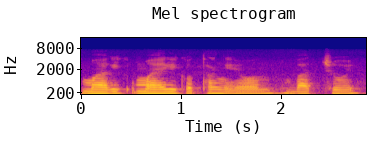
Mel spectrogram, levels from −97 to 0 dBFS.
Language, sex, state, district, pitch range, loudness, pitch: Chakma, female, Tripura, West Tripura, 125-140 Hz, -18 LUFS, 135 Hz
